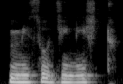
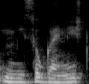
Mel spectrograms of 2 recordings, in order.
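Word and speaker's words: misogynist: जैसे हमारा second word है मिसोजिनिस्ट, तो कई बार हम इसको मिसोगाइनिस्ट प्रोनाउंस कर देते हैं, तो ये गलत है।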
